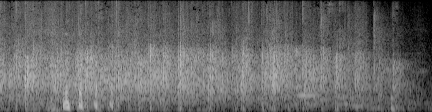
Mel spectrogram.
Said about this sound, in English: Why don't you give her applause? Come on, do it.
